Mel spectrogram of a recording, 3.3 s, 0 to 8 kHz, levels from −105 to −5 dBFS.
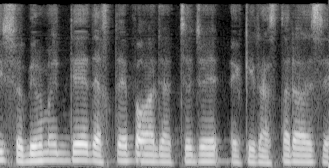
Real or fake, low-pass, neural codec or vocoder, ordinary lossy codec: fake; none; codec, 16 kHz, 1.1 kbps, Voila-Tokenizer; none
